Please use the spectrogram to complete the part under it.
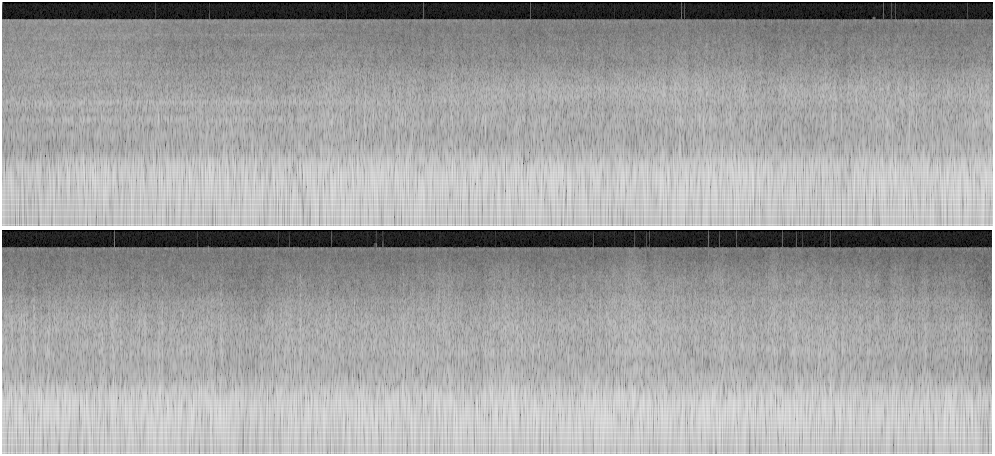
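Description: Bicycle tyres roll steadily over asphalt.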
